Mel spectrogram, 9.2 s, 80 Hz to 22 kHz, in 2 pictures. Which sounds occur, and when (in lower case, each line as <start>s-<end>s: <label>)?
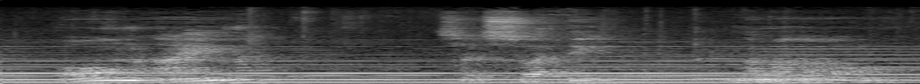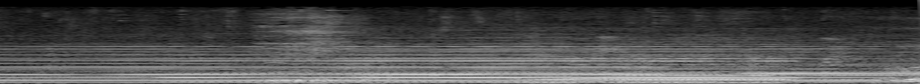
0.0s-9.2s: music
0.4s-1.4s: man speaking
2.0s-3.2s: man speaking
3.7s-4.5s: man speaking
